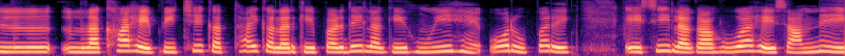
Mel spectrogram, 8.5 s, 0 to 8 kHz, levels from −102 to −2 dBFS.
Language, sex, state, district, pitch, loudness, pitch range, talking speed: Hindi, female, Odisha, Sambalpur, 240 Hz, -15 LUFS, 235-270 Hz, 135 wpm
